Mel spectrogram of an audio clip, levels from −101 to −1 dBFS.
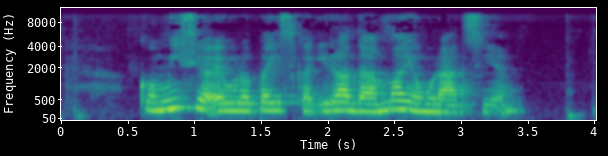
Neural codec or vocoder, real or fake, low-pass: none; real; 9.9 kHz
